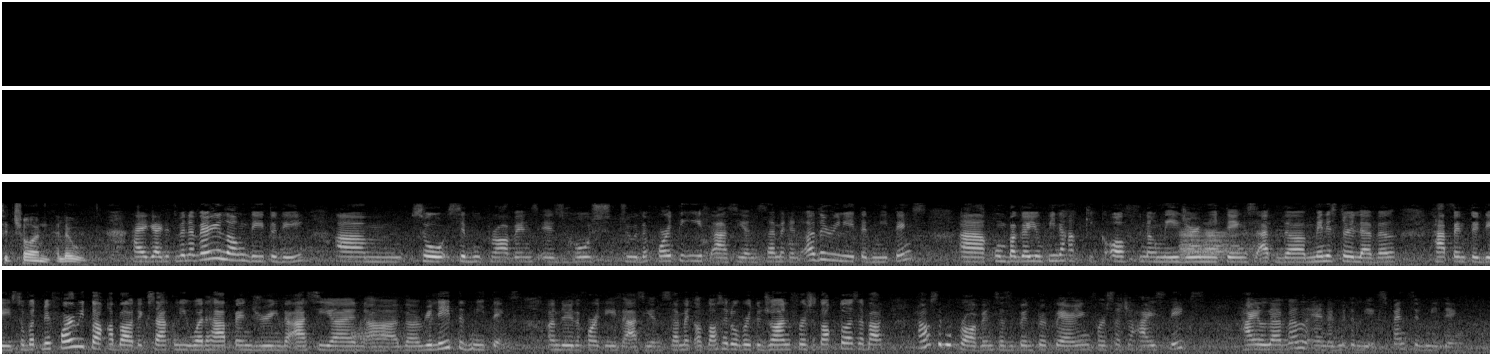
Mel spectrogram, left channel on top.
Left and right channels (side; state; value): left; silent; digital silence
